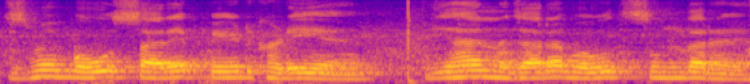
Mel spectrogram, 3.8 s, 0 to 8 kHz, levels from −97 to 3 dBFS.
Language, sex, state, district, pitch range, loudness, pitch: Hindi, male, Uttar Pradesh, Shamli, 155-165 Hz, -14 LUFS, 160 Hz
